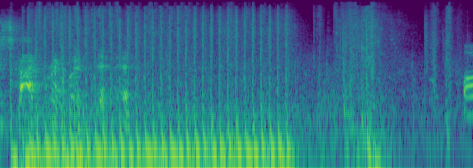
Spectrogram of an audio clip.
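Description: Rapid automatic gunfire in Fortnite, a loud rattling burst of evenly spaced shots for about three seconds, then a pause followed by scattered sharper reports.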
